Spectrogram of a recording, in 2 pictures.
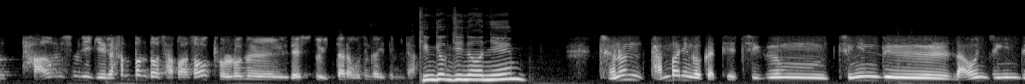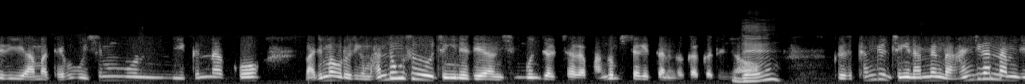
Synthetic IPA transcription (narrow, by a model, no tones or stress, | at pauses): ntaɯmɕʰimɲiɡiɾɯɭhanbʌndʌt͡ɕabasʰʌkjʌɭːonɯɭne̞ɭs͈udoit̚t͈aɾaɡosʰeŋɡaɡidemɲida̰kimɡjʌŋd͡ʑiɲʌɲim | t͡ɕʌnɯnpambaɲinɡʌk͈atʰejot͡ɕiɡɯmt͡ɕɯŋindɯɾnaond͡ʑɯŋindɯɾiamate̞bubunɕʰimːunik͈ɯnːak̚k͈omad͡ʑimaɡɯɾot͡ɕiɡɯmhandoŋsʰut͡ɕɯŋine̞de̞ɦanɕʰimːund͡ʑʌɭt͡ɕʰaɡapaŋɡɯmɕʰid͡ʑaɡe̞t̚t͈anɯnɡʌk͈ak͈ʌdɯɲo̰ne | kɯɾe̞sʰʌpʰjʌŋɡjunt͡ɕɯŋinhammːjʌŋdaŋɦanɕʰiɡanːamd͡ʑi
